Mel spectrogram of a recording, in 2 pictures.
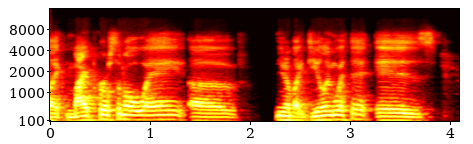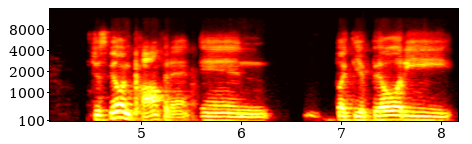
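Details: Adult man who says he has a bit of a stutter, speaking on a live online panel; stuttering.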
